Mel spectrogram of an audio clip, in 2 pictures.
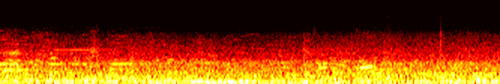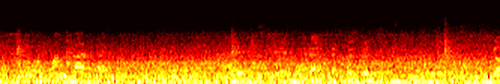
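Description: Steady low rumble and rushing noise of a river-rapids ride, the round raft moving through a covered section, with indistinct voices mixed in.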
